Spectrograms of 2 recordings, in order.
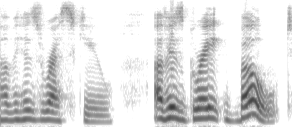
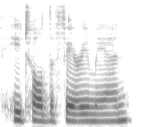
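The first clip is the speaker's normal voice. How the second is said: usual speaking voice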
